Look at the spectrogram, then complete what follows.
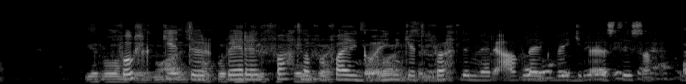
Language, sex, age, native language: Icelandic, female, 18-19, Icelandic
